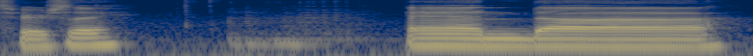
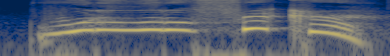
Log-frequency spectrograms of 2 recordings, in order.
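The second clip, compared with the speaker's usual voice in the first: very high, loud outraged squeal; 5 dB louder than usual. Real, not acted. Gamer just shot by hidden player, outraged squeal. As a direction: shriek it at your attacker.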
